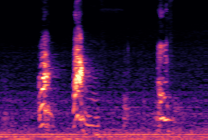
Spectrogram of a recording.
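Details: Three-month-old West Highland White Terrier puppy making three short, thin, high yaps spaced unevenly, quieter against a constant low hum.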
